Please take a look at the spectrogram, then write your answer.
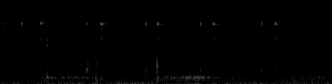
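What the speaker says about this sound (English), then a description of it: "I apologise if you can hear the mouse clicking." Computer mouse buttons clicking on a table in a quiet room, a series of faint, sharp clicks in an irregular rhythm with no talk.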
